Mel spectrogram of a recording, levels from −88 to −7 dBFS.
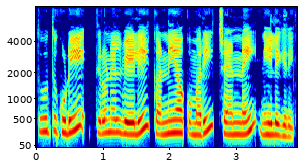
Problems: none marked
